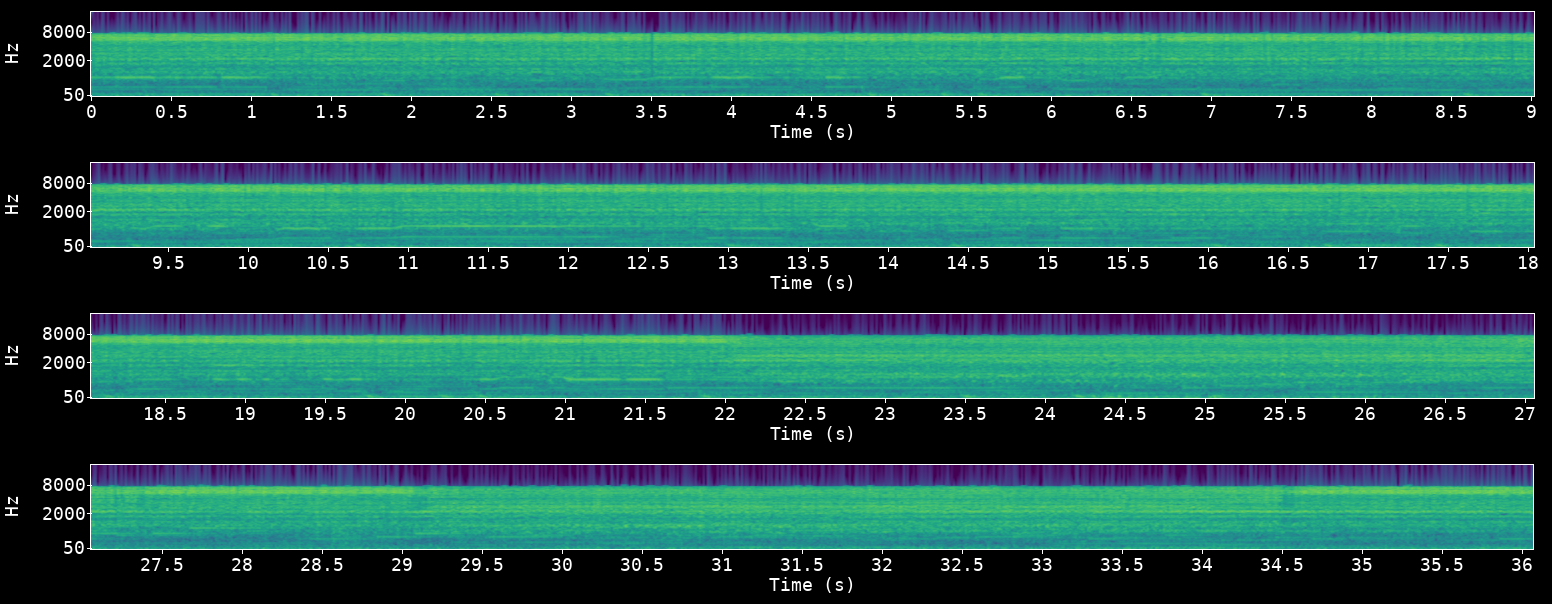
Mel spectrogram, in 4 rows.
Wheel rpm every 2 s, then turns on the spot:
110, 110, 110, 110, 120, 110, 120, 110, 120, 110, 110, 110, 110, 120, 110, 110, 110, 120.
none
